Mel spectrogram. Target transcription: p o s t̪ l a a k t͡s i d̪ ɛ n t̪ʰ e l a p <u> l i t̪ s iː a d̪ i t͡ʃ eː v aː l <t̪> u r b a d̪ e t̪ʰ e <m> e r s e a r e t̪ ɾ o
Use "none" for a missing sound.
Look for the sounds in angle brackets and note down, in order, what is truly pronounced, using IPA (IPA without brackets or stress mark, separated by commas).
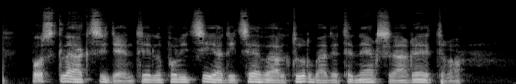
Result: o, t̪, n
